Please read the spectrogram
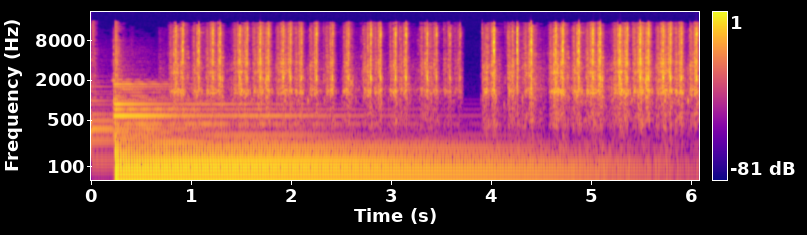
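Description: Typewriter keys clacking in a fast, even run, about six strokes a second with a short break a little past halfway, laid over a deep held musical note that starts sharply just after the beginning and slowly fades.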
